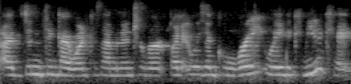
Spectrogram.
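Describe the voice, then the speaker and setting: Noticeable background noise sits behind a woman with an American accent who talks at a very fast pace in a fairly high pitch with an animated tone. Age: 60s. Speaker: spiritual teacher and video coach. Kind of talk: casual chat. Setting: live video stream.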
